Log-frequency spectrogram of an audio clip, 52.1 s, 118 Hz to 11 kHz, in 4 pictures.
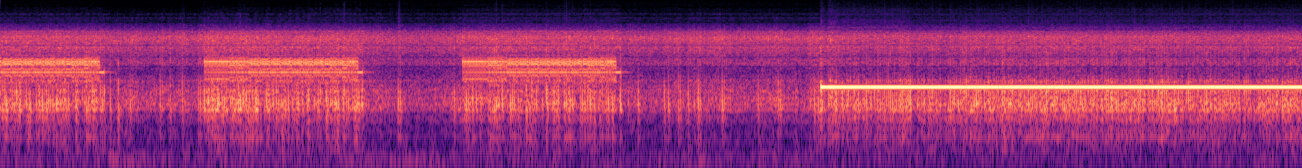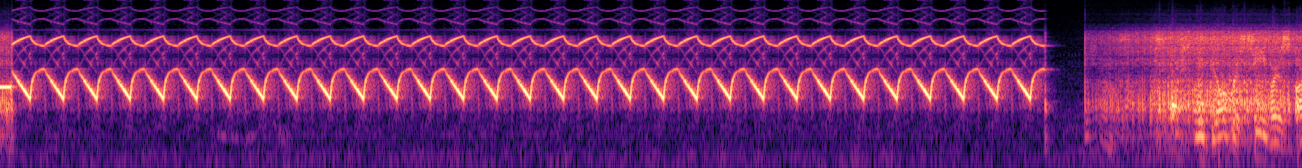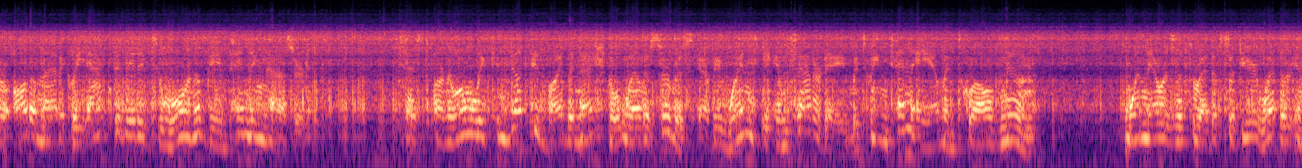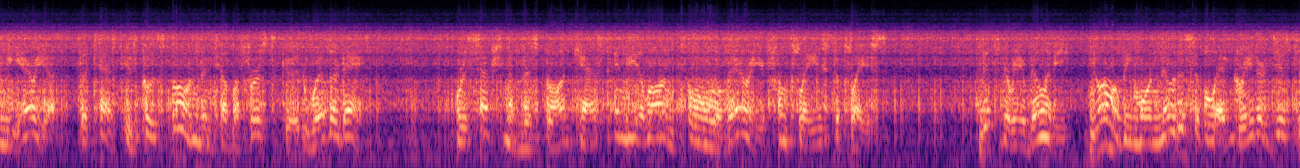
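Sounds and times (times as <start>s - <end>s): steady warning alarm tone: 8.2s - 23.6s
warbling electronic alarm: 8.2s - 23.6s.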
